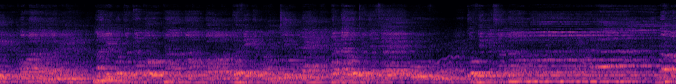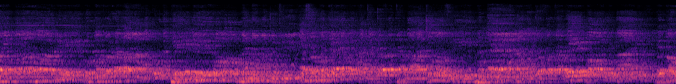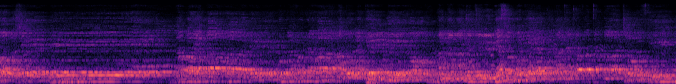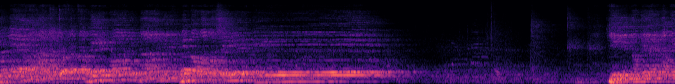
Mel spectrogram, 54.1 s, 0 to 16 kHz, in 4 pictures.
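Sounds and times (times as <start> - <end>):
group singing gospel in harmony: 0.0 - 49.3, 51.3 - 54.0.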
